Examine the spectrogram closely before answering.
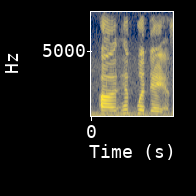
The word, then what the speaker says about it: Hythlodaeus: And we hung out with Hythlodaeus.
